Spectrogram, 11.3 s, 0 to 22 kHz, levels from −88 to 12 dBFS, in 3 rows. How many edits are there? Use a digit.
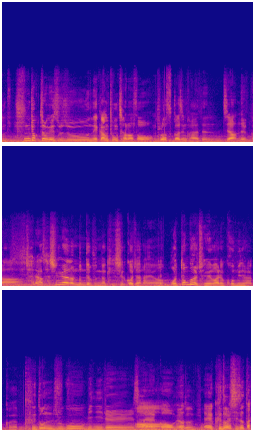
0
